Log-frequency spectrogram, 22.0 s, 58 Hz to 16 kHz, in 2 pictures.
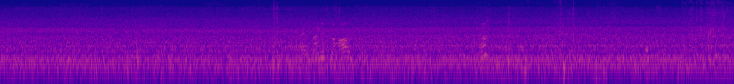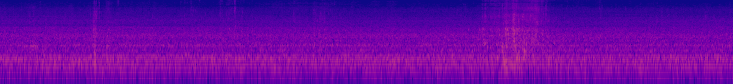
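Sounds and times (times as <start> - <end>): river water rushing: 5.5 - 22.0
fish splashing at surface: 18.2 - 19.3.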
